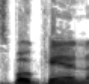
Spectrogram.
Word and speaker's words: Spokane: Yes, and it's Spokane, not Spokane.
